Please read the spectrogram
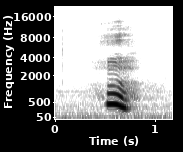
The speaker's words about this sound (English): Tired? Yes, and I can't stop yawning.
